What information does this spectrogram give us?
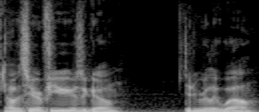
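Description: A man's voice: fairly low pitch, steady tone, a little fast, vocal fry. A man doing Trevin, a brooding zoo owner. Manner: heavy, tired.

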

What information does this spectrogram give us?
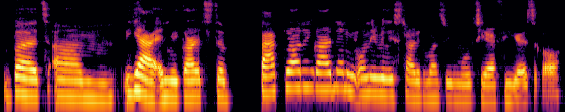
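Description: A woman in her thirties with a Trinidadian accent chats casually as a guest. Her voice sits a little low, and the sound is dry with very little room. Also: expressive, moderate pace, a little mellow, no echo. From Trinidad and Tobago. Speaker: podcast guest, home gardener. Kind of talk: casual interview chat.

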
